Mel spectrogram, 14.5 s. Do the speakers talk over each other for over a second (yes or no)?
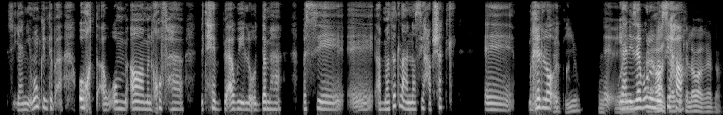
yes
